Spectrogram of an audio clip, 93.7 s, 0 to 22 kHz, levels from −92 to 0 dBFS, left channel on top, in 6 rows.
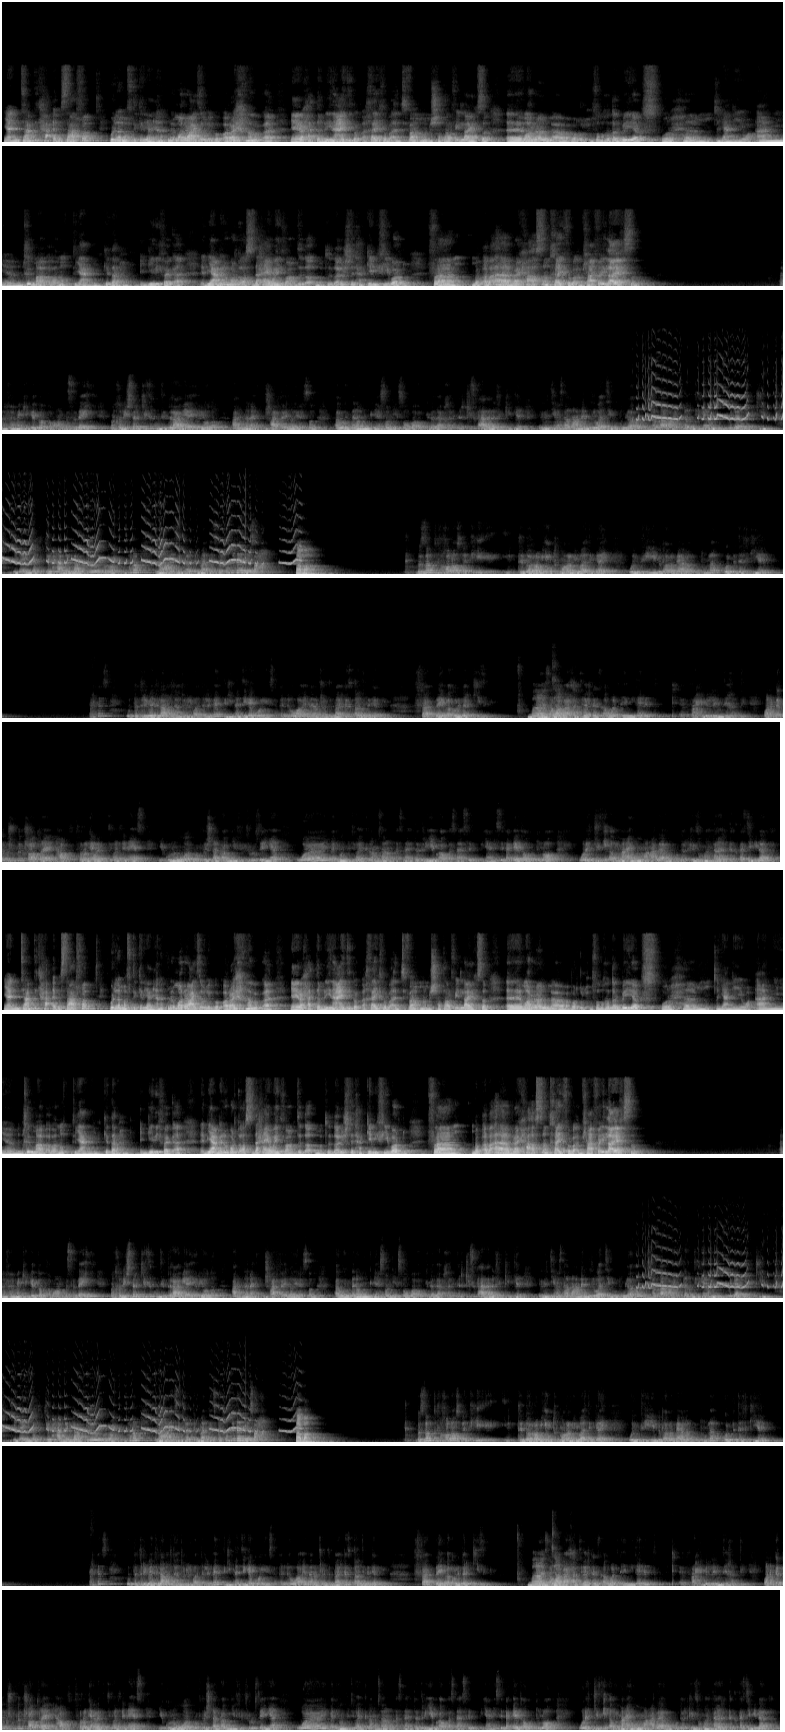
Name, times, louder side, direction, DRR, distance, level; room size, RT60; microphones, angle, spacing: voice 1, 0.0-1.7 2.2-23.8 24.2-28.4 52.7-53.1 73.0-73.8, right 2 dB, 45° right, 5 dB, 0.6 m, -28 dB
voice 2, 31.2-33.1 33.4-37.5 37.9-41.6 42.0-52.1 55.1-59.0 59.4-62.1 64.2-64.5 65.0-70.1 70.7-72.2 73.1-75.4 76.0-77.3 77.7-80.8 81.2-83.6 84.0-89.1 89.6-93.6, right 1 dB, 75° right, -2 dB, 2.9 m, -37 dB
sound 1, 43.8-44.8 45.1-52.1 52.4-52.9, left 3 dB, 10° left, 0.3 m, -39 dB
10.5 x 6.1 x 4.8 m, 1.0 s
head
